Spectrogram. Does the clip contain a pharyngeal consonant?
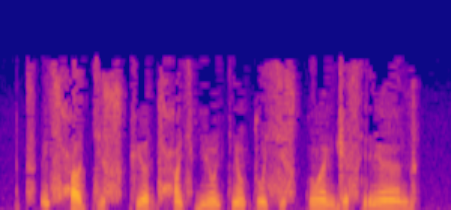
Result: yes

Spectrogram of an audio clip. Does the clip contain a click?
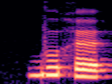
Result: no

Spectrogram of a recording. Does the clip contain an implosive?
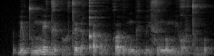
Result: yes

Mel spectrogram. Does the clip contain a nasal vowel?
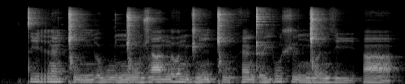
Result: yes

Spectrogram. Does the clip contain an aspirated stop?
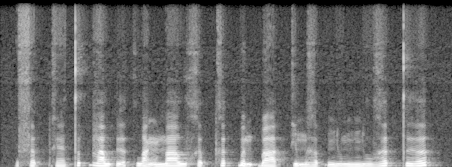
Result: no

